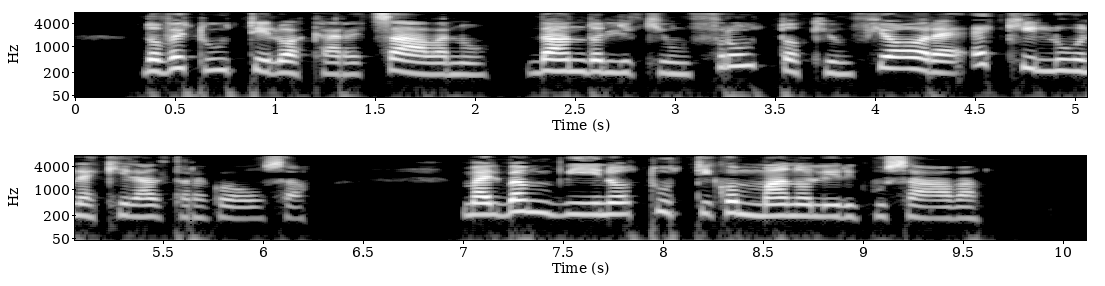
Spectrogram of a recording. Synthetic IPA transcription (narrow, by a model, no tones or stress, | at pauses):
d̪oːvet̪ut̪ːiloakːarːet̪sːaːvano | d̪and̪oʎik̟iuɱfɾut̪ːok̟iuɱfjɔːɾeʔek̟ːilːuːnɛk̟ːilalt̪ɾakɔːsa | mailbambiːnot̪ut̪ːikomːaːnoliɾikusaːva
